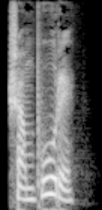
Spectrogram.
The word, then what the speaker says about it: шампуры: Ударение во всех формах существительного «шампур» падает на «у», поэтому правильно говорить «шампуры», «жарить на шампурах», «есть с шампура».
